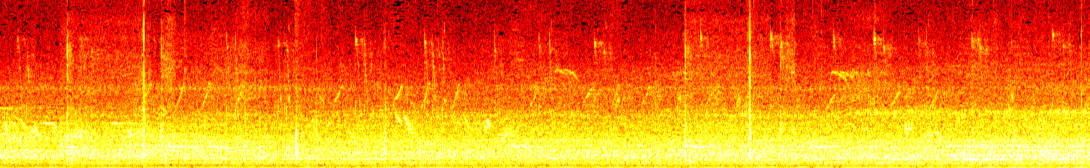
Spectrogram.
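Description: Distant dual-fuel diesel-CNG DEMU train approaching: a steady low engine drone that grows slowly louder toward the end, with faint bird chirps and two sharp clicks.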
